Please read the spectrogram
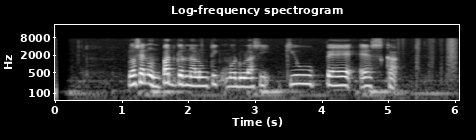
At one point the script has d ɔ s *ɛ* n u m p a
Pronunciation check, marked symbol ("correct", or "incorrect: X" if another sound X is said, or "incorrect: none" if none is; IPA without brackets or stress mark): correct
